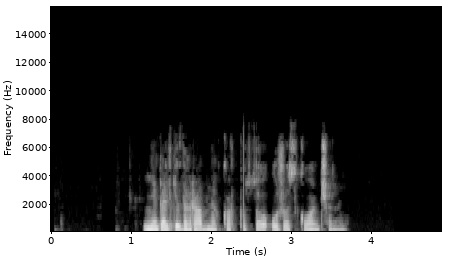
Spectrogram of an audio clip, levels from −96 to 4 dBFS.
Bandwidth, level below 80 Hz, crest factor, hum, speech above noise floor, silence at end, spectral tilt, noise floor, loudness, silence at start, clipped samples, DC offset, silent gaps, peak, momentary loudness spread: 6.8 kHz; -62 dBFS; 18 dB; none; 69 dB; 1.2 s; -6 dB/octave; -86 dBFS; -18 LUFS; 1.15 s; under 0.1%; under 0.1%; none; -2 dBFS; 13 LU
